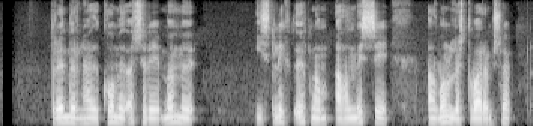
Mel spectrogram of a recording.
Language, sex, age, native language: Icelandic, male, 40-49, Icelandic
